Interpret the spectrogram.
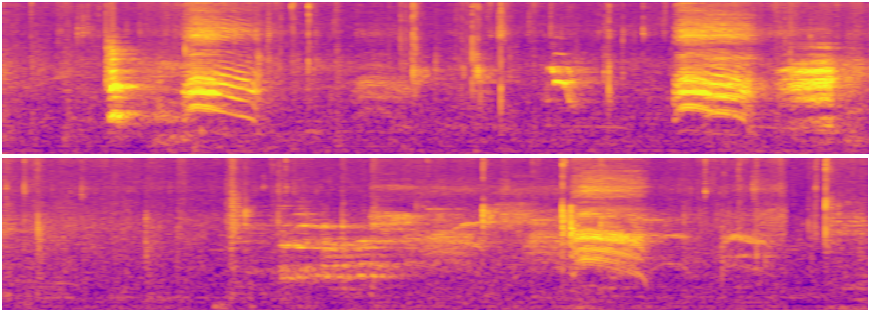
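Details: Crows cawing harshly in pairs and short runs, the caws raspy and falling in pitch, with a drawn-out grating call near the end.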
